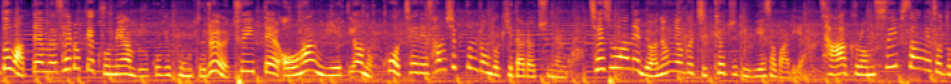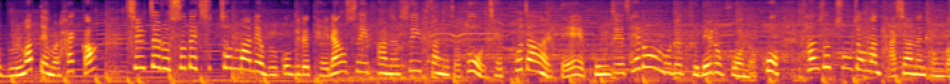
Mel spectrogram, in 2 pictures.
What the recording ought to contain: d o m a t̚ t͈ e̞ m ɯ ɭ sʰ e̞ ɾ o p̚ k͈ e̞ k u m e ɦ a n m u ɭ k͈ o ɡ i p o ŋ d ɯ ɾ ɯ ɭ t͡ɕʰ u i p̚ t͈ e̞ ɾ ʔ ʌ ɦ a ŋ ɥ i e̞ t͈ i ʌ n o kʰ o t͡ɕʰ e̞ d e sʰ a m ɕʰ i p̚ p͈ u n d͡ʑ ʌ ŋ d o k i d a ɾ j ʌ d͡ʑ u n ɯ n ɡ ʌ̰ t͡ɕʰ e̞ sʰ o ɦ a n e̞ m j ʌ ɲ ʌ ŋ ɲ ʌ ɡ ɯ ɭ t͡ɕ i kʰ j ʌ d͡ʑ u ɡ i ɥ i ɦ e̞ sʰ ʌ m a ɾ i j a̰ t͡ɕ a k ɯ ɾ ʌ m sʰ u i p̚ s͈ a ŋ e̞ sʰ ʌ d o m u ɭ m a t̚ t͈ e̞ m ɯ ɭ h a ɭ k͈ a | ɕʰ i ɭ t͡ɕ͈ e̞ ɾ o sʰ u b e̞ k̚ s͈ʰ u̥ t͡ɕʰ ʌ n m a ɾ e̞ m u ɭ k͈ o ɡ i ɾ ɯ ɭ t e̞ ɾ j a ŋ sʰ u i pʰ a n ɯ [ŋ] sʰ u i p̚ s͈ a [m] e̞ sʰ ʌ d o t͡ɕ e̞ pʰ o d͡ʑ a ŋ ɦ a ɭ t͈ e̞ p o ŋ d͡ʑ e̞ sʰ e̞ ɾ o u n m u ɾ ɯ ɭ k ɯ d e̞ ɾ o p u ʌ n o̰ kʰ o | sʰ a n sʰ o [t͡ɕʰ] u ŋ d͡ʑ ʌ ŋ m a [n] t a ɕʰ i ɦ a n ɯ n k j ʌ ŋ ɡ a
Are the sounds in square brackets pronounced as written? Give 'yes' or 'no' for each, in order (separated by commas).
no, no, yes, yes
